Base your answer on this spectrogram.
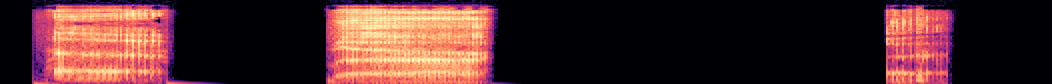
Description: The talking cats burping.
